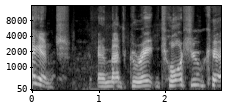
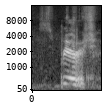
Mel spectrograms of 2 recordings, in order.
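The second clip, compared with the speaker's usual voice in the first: Scrooge begs the spirit, voice pushed higher and louder; pleading; 5 semitones higher, 4 dB louder than usual. Acted. Scrooge begs the ghost to stop, pleading. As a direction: plead to be let go.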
